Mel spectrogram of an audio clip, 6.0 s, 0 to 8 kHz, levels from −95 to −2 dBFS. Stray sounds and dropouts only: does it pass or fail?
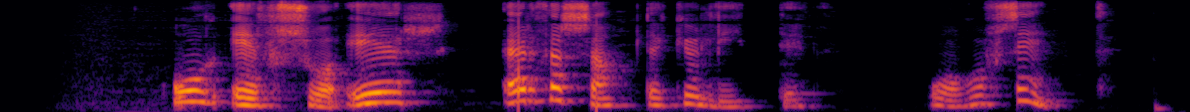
pass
